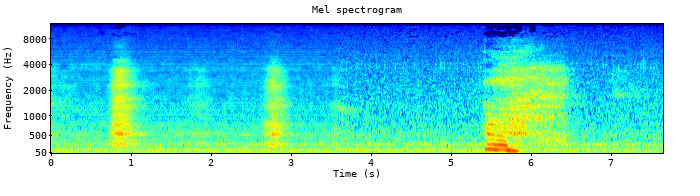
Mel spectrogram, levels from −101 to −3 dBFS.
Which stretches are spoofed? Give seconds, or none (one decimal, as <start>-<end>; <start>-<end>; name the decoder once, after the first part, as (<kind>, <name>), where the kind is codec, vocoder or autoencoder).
0.0-3.6 (vocoder, Vocos)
